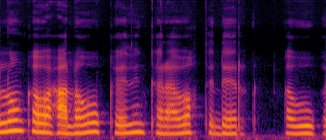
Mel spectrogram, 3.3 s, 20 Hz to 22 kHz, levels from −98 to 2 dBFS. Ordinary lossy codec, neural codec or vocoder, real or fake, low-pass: none; none; real; none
